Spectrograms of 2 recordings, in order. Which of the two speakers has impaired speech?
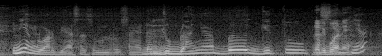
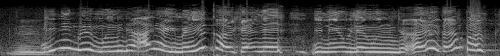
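The second: cerebral palsy; walking relatively difficult.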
